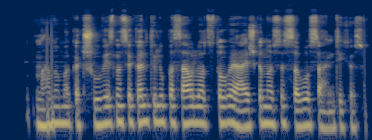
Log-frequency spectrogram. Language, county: Lithuanian, Marijampolė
